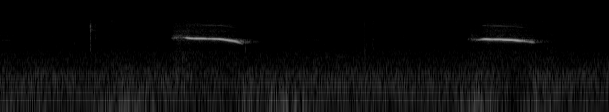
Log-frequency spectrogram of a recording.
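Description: African grey parrot whistling: two loud, clear whistled notes about three seconds apart, each held steady and dipping in pitch at the end.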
